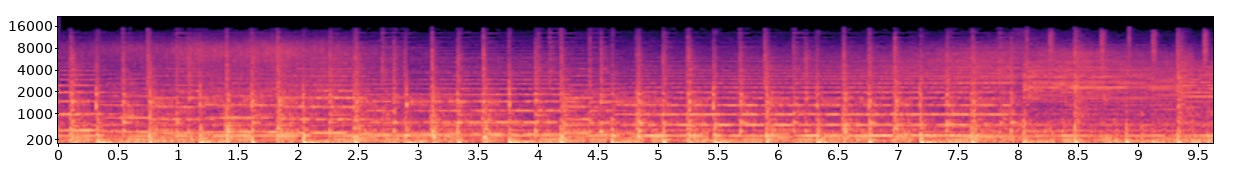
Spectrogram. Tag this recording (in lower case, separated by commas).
music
